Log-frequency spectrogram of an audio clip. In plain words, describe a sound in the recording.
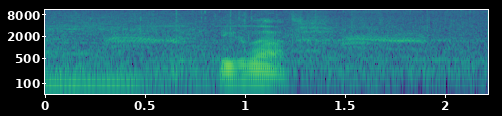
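An elderly man speaks quietly and gravely.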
